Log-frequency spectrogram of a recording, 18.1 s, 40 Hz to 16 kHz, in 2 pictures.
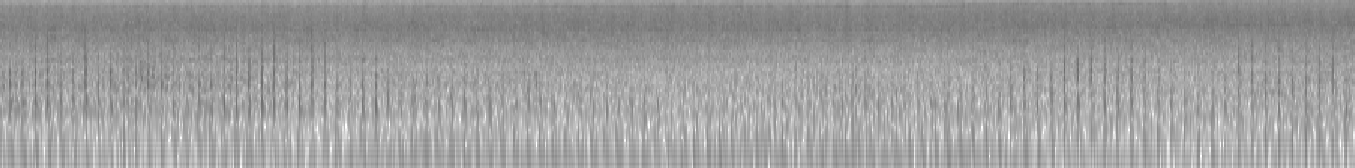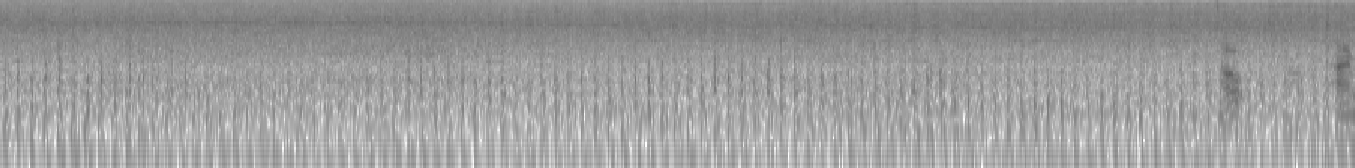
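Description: Helicopter flying in Microsoft Flight Simulator 2024, a constant, loud rotor and turbine roar with rapid blade chop beneath, steady and unbroken from start to finish.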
